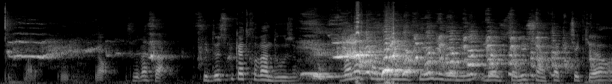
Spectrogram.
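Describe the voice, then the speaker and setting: A deadpan, blasé man co-hosting a podcast, his pitch still swinging widely as he talks. Loud noise sits constantly under his voice. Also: fairly quick. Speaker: podcast co-host. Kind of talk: casual chat.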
